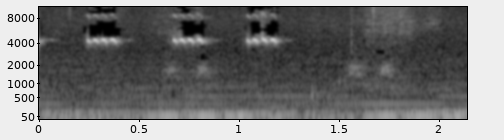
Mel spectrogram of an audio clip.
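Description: A cricket chirping: short, high chirps about three a second that stop about halfway through, over a low steady drone.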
